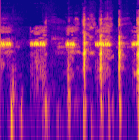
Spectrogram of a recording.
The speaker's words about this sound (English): Play that stupid cricket thing you just said.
